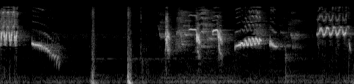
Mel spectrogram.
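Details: Asian pied starling, kept as a pet and good at copying other birds, gives a falling whistle, sharp clicks, and a jumble of buzzy chatter and whistled notes.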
